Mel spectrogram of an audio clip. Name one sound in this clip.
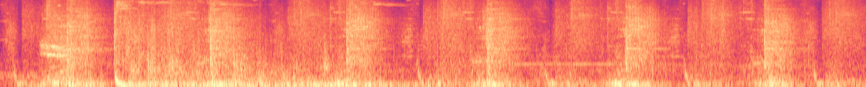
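Video game combat sound effects clash in bursts as characters trade blows and spells.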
